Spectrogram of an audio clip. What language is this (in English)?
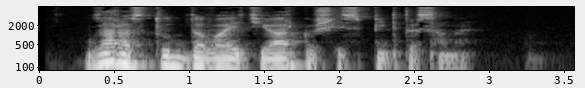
Ukrainian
